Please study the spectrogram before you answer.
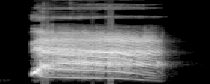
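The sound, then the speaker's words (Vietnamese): An anguished scream from a man pierced through the heart by an arrow and pinned to a wooden post on a watchtower at night. It is a single loud, sustained cry, rising sharply at the onset, then sliding slowly lower before cutting off. “Tiếng kêu thê lương thảm thiết vang lên, vang vọng dưới bầu trời đêm.”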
